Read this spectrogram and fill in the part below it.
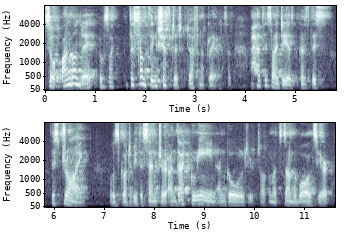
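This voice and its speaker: A man in an Irish accent speaks at a moderate pace with big swings in loudness and audible room echo. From Ireland. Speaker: visual and performance artist; interviewee. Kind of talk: public conversation. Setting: stage with audience.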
